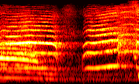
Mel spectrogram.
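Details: Baby girl crying, said to be hungry: loud, high-pitched sustained wailing in two bursts.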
